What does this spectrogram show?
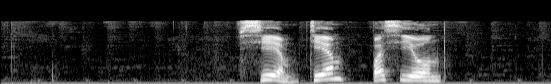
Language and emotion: Russian, positive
